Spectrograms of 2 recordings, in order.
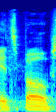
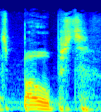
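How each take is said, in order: First: It is said confidently and firmly. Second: It is said timidly and hesitantly. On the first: The speaker feels secure correcting people. The speaker calls it right. "it comes from a, just a place of confidence now" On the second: The speaker feels unsure correcting people. The speaker calls it wrong. "I'm not like, oh"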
